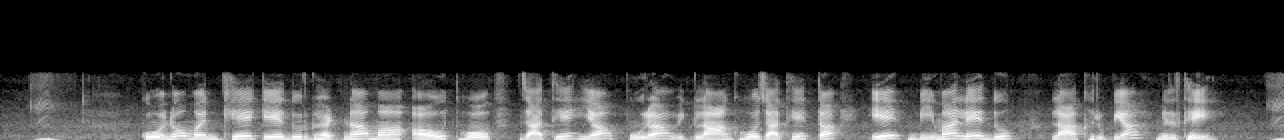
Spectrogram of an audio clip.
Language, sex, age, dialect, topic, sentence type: Chhattisgarhi, female, 25-30, Eastern, banking, statement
